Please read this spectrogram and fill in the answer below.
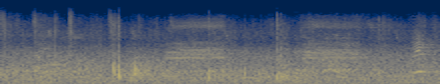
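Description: Soft tennis rally: sharp pops of the soft rubber ball off the rackets, two loud ones about a second and a half apart, with two short harsh calls between and after them.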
